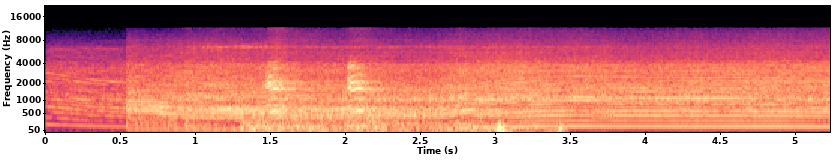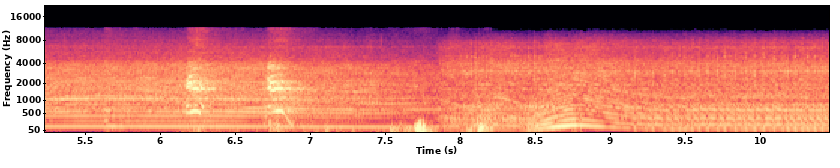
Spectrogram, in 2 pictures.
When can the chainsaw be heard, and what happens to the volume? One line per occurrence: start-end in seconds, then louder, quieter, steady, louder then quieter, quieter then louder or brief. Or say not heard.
0.0-10.4 steady.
